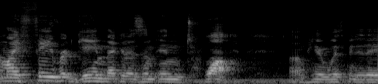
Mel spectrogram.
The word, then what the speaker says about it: Troyes: he knows nothing about twah so he'll probably be leaving us in a second there he goes um twah which is spelled t r y s is a worker placement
